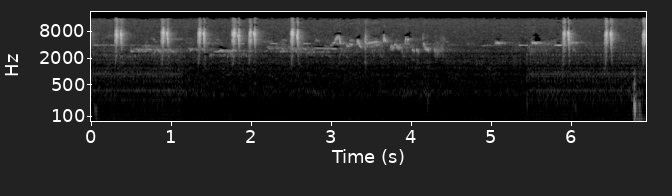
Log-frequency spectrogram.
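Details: Dawn song of a marsh warbler at Kråkstad, Norway, 5 a.m. in June: regular harsh buzzy notes alternating with quick varied chattering warbles, a pause, then more buzzes and a low thump at the end.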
